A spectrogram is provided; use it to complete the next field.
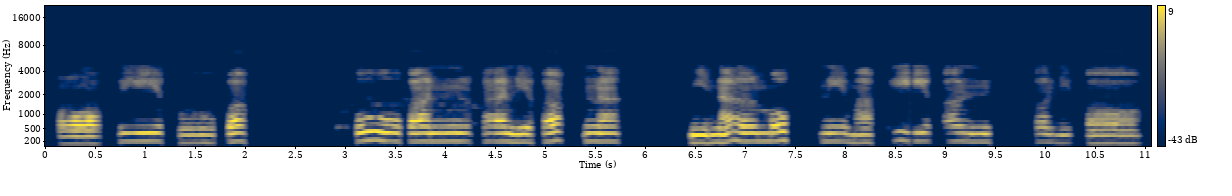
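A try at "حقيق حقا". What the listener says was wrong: Ya, sama Bu, kurang banyak nyangkutnya Bu. Untuk ngepaskan satu-satu aja dulu. Ngepaskan di tenggorokan ya. Kha, khi, khu, bah. Di tenggorokan yang ada apa namanya itu? Di situ yang nyangkut. Nah, ketika nyangkut terus didorong nafas dari dalam, itu pasti bunyi tadi itu ngorok itu. Ya seperti ngorok orang tidur itu ya.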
